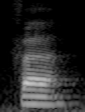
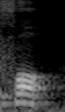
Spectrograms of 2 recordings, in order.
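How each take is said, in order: First: The fa sound is light with spread lips. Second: The fa sound is heavy with rounded vowel. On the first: The speaker calls it right. "fa itu dia tipis ya, nggak boleh dibaca tebal" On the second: The speaker calls it wrong. "Kebanyakan kita membacanya fa jadi tebal"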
